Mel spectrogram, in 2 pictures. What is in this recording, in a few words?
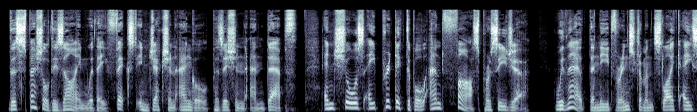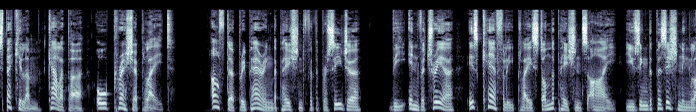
uk elearning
